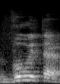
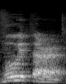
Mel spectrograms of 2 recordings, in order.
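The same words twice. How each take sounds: First: ووتر said wrongly with an English W, "wooter"; wrong W sound. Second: ووتر starting with a V, "vooter"; correct V sound. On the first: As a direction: start ووتر with rounded lips, no teeth on lip. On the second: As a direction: say ووتر as "vooter", not "wooter". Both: Shown as a demonstration.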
